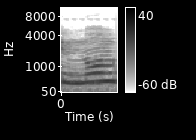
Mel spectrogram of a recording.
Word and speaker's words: gnome: और GNOME, इसमें भी जी साइलेंट होता है, इसे नोम कहते हैं।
